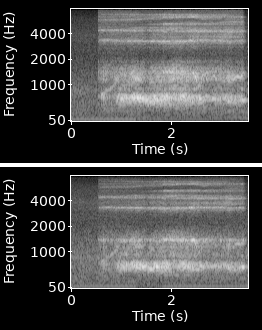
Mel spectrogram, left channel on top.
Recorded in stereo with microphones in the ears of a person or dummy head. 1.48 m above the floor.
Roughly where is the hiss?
Left.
